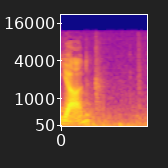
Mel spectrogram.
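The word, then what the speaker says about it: יד: a Dalek okay so we pronounce the Y of V owed the short a of the comments and then the D of the dalit making Yad and this week I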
